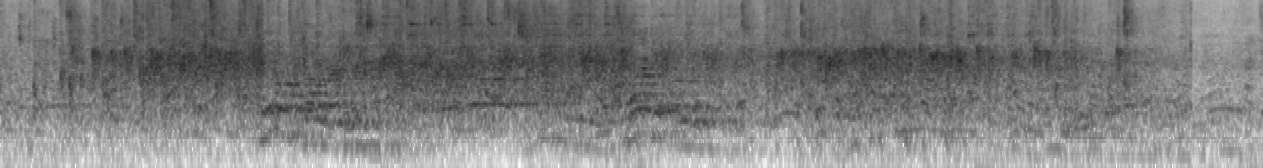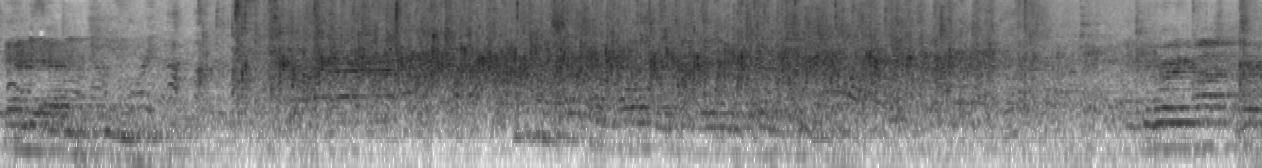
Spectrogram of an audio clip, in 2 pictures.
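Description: A crowd murmurs in the stands.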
